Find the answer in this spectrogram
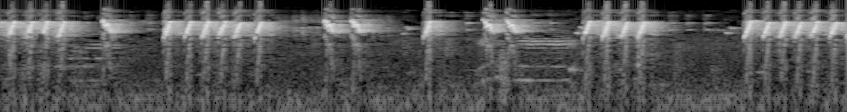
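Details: Loud konin song meant to provoke rival birds: repeated bursts of fast, shrill buzzy notes, each burst lasting about a second, with short gaps and occasional lower whistles between them.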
